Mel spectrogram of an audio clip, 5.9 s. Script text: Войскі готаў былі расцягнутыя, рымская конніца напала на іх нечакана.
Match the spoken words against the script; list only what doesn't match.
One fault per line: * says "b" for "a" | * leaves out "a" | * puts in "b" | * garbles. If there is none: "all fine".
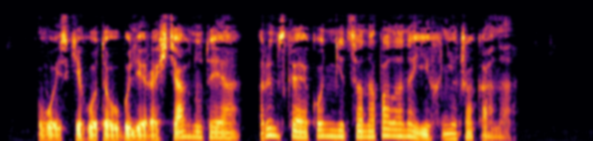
all fine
